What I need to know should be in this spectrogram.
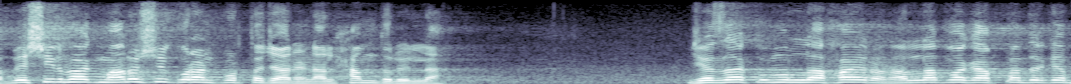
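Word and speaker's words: الحمد لله: আলহামদুলিল্লাহ। এই হা এর মাখরাজ কোথায়? হা এর মাখরাজ কোথায় বলেন একজন? কণ্ঠনালীর মাঝখান থেকে। এখান থেকে আপনি উচ্চারণ করছেন আলহামদুলিল্লাহ রব্বিল আলামিন।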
